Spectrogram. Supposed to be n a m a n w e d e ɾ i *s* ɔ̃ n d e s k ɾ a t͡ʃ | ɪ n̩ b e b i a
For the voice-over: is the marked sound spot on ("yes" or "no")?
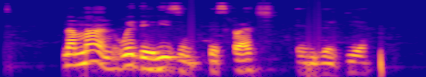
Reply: no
